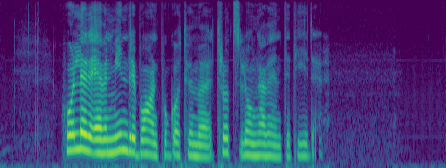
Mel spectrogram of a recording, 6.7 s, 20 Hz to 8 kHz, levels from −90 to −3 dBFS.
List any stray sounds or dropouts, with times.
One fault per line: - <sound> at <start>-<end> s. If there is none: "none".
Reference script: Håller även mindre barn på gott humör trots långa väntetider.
none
